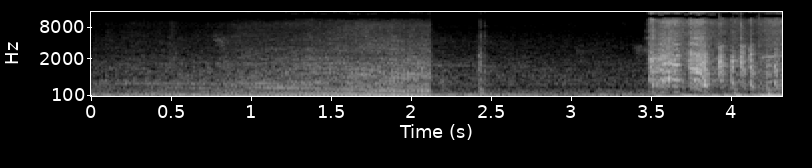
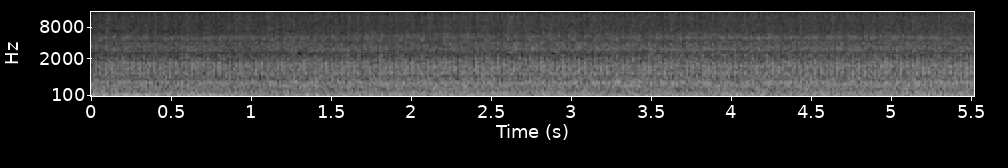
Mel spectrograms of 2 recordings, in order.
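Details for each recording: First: Hyundai Starex GRX diesel cranks steadily but won't start despite a replaced fuel pump assembly, relief valve and heaters; no diesel reaches the common rail from the pressure pump, code P1183 fuel regulator; suction control valve to be replaced first. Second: Hyundai Starex GRX diesel after repair of no-start (fuel line leaks, code P1183 cleared, no fault codes), restarted and idling steadily and evenly with no knocks or misses.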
